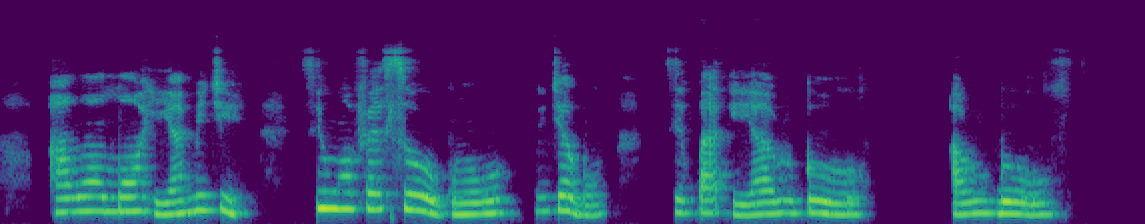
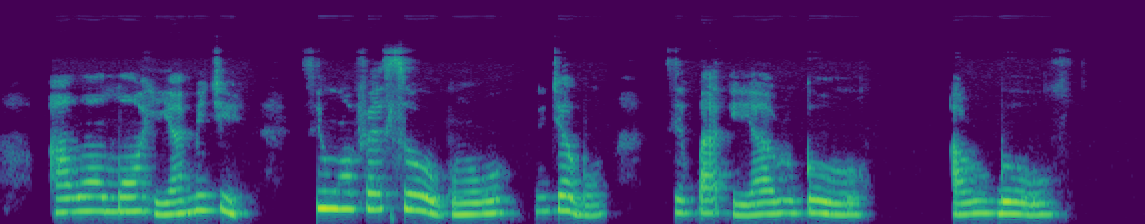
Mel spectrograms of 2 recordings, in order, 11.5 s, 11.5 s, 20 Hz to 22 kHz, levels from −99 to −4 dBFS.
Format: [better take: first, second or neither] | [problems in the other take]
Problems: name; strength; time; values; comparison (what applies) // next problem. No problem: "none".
second | noise reduction (neural mask model Resemble Enhance denoiser)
